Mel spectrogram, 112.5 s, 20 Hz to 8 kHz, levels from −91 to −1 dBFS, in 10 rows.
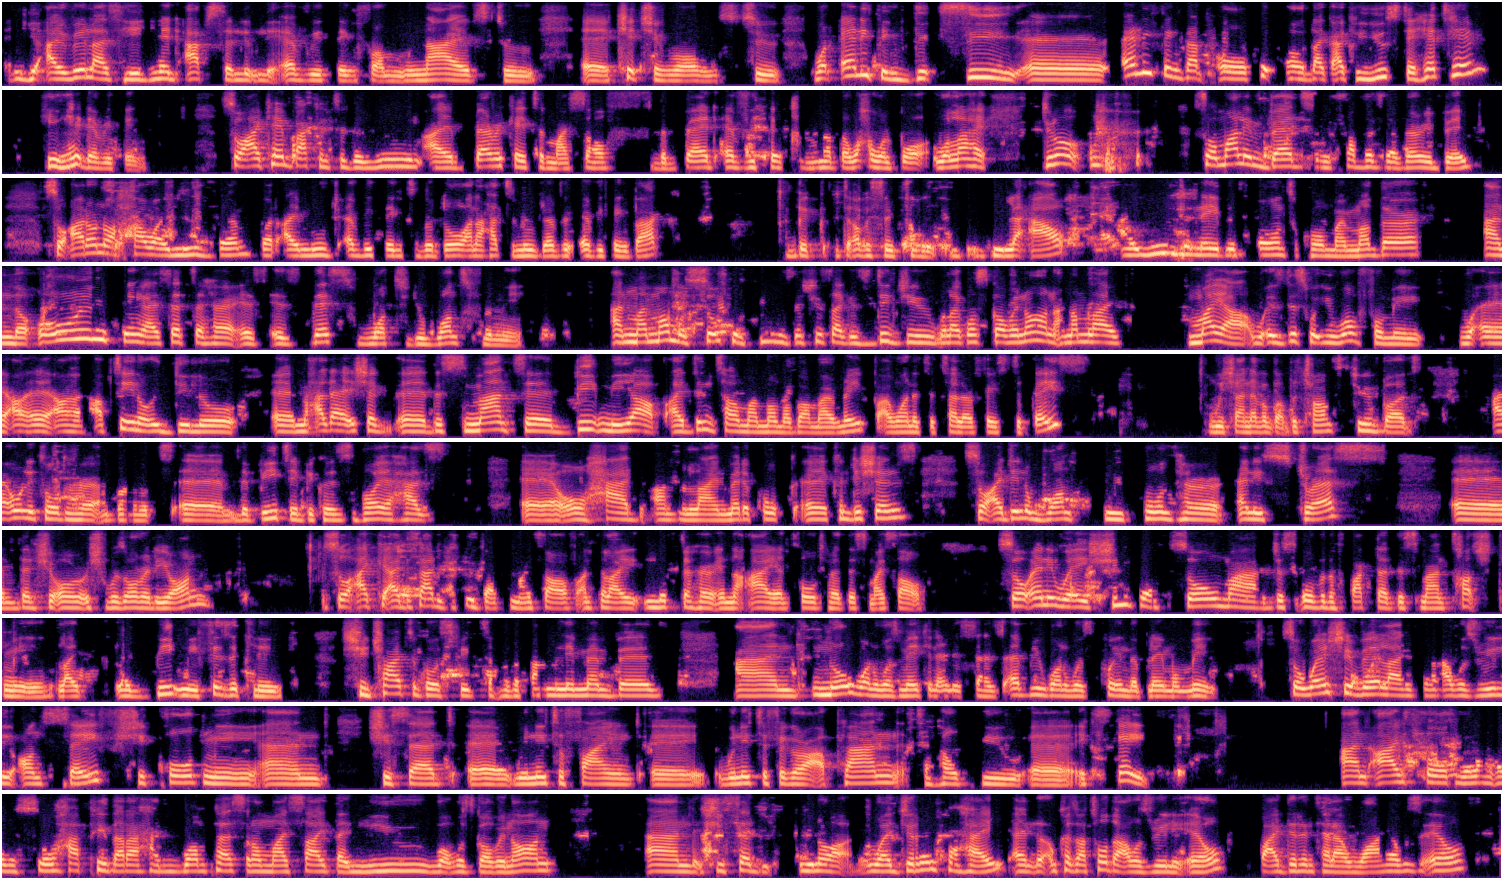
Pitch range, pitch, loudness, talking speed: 165-205 Hz, 180 Hz, -12 LUFS, 185 wpm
